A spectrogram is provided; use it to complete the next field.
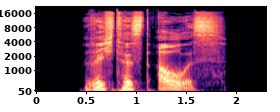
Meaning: inflection of ausrichten: 1. second-person singular present 2. second-person singular subjunctive I
- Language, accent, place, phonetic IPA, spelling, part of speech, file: German, Germany, Berlin, [ˌʁɪçtəst ˈaʊ̯s], richtest aus, verb, De-richtest aus.ogg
